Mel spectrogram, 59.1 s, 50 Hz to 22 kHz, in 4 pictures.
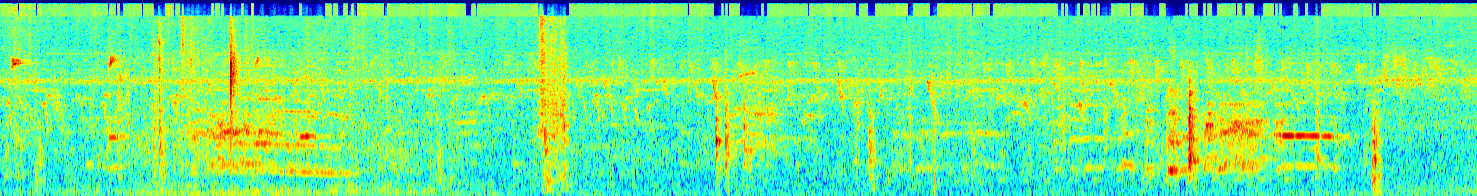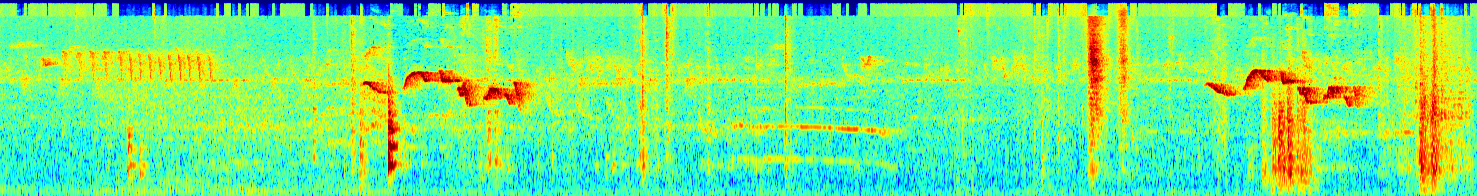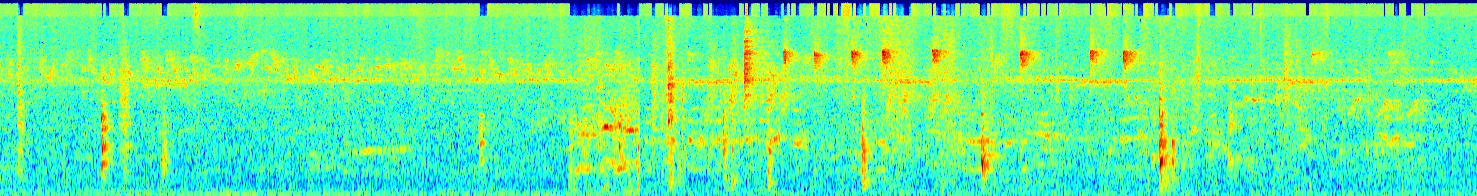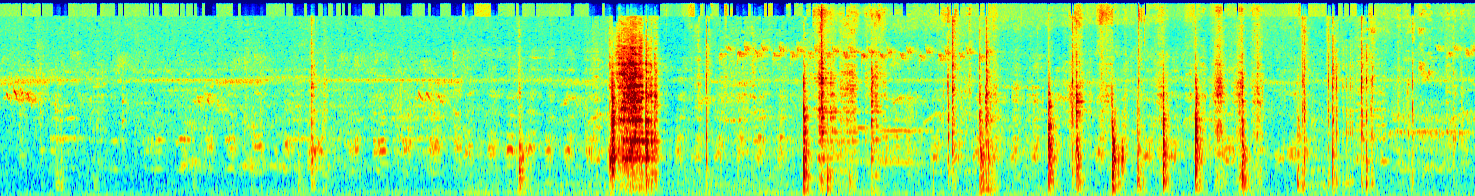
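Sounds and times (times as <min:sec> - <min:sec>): chickens clucking: 0:00.0 - 0:13.9, 0:15.7 - 0:23.6, 0:34.3 - 0:59.0
rooster crowing: 0:00.8 - 0:04.2, 0:08.9 - 0:13.6, 0:21.8 - 0:23.8.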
